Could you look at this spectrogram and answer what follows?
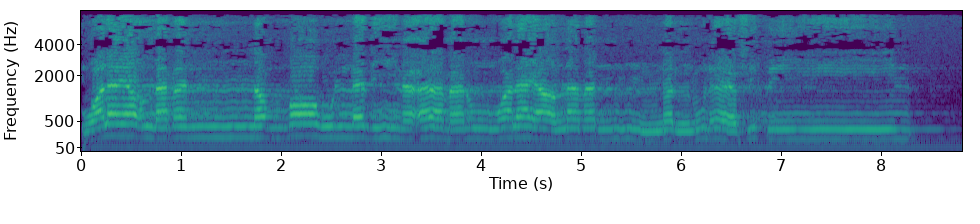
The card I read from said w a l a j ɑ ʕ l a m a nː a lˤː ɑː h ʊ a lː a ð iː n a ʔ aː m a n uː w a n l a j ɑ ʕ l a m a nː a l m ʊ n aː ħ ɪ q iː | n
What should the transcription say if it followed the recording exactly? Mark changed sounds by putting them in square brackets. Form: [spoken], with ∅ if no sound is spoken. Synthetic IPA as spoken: w a l a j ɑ ʕ l a m a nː a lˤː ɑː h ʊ a lː a ð iː n a ʔ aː m a n uː w a [∅] l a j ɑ ʕ l a m a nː a l m ʊ n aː [f] ɪ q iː | n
